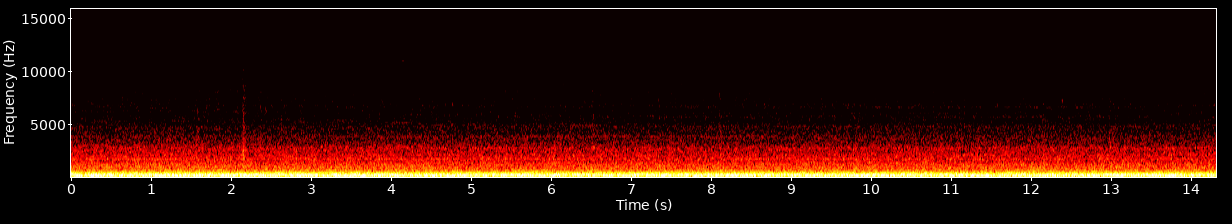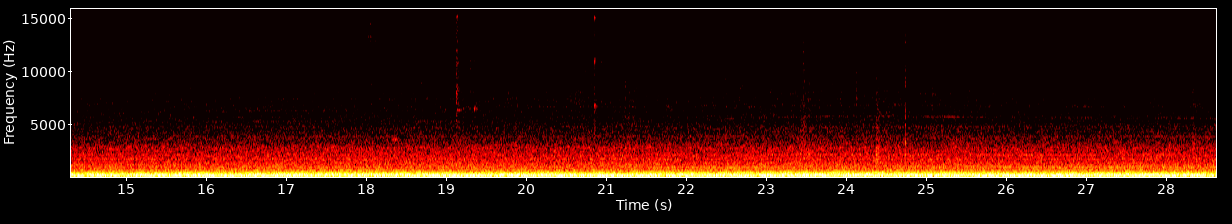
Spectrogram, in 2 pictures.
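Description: Steady cabin noise of an Airbus A320 descending on final approach: engine and airflow rumble heard from a window seat behind the wing, with a faint steady hum above it.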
